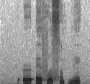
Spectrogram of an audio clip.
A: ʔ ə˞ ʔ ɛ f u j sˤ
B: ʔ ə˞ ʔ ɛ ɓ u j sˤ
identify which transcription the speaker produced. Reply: A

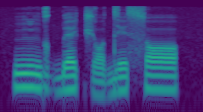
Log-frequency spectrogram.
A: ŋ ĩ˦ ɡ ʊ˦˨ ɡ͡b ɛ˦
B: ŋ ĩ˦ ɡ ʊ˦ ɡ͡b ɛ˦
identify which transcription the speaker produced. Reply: A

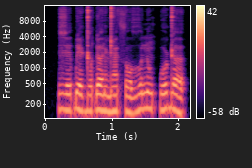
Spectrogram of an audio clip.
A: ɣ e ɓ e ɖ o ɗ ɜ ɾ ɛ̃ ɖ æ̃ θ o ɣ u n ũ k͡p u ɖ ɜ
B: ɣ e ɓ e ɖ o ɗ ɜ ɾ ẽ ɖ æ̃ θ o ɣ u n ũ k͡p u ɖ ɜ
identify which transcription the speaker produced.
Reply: B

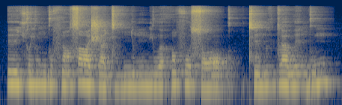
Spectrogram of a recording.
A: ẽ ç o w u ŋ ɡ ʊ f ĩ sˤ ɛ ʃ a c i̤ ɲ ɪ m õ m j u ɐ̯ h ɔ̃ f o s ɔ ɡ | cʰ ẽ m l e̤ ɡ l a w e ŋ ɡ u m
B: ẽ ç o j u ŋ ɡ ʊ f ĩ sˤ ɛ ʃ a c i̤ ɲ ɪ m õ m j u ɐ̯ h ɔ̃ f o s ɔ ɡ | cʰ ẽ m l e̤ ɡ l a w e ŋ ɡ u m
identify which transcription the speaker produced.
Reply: B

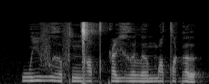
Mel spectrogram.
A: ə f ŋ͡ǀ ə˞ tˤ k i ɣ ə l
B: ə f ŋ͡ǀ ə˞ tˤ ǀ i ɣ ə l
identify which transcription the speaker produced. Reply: A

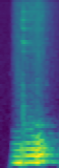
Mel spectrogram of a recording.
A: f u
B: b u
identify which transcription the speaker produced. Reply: B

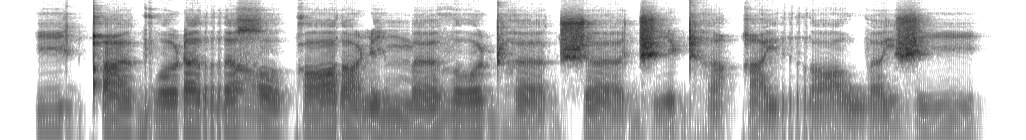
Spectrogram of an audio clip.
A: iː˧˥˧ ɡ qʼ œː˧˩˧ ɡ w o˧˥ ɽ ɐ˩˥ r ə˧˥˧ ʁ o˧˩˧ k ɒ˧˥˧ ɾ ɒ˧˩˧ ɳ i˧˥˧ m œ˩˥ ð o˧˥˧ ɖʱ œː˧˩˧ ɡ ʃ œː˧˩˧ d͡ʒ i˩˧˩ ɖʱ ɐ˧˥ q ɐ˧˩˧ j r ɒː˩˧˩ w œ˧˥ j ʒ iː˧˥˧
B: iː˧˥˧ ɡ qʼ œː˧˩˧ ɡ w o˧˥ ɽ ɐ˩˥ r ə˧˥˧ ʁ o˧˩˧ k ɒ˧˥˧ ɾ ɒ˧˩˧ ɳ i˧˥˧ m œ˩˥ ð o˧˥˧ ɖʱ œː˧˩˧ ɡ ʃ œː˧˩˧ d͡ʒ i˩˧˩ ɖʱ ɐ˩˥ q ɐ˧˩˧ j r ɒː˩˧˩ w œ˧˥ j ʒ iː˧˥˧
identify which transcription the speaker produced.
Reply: B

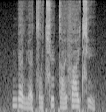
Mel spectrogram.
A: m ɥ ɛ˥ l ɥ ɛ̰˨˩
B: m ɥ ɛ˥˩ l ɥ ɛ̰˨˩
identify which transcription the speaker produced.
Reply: B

